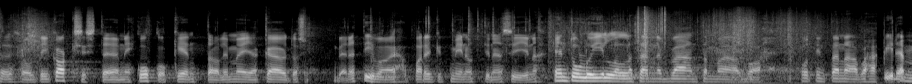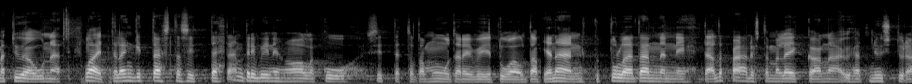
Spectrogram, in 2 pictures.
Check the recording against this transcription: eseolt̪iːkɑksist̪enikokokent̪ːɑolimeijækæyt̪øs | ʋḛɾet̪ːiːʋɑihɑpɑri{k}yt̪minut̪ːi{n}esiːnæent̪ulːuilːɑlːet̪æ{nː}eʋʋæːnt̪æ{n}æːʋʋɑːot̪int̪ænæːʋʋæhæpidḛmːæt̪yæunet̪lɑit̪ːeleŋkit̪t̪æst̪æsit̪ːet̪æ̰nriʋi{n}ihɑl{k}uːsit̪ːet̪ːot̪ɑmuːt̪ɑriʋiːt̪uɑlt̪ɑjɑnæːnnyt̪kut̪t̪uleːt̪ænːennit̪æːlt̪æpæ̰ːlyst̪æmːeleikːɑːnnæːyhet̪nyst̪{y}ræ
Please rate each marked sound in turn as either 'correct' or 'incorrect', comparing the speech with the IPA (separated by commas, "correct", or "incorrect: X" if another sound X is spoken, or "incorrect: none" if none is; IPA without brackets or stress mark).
correct, correct, correct, incorrect: m, correct, correct, correct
